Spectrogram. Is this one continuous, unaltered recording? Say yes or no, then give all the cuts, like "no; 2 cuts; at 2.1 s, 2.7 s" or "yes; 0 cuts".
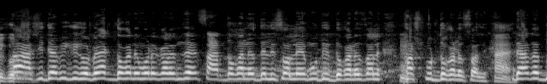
yes; 0 cuts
